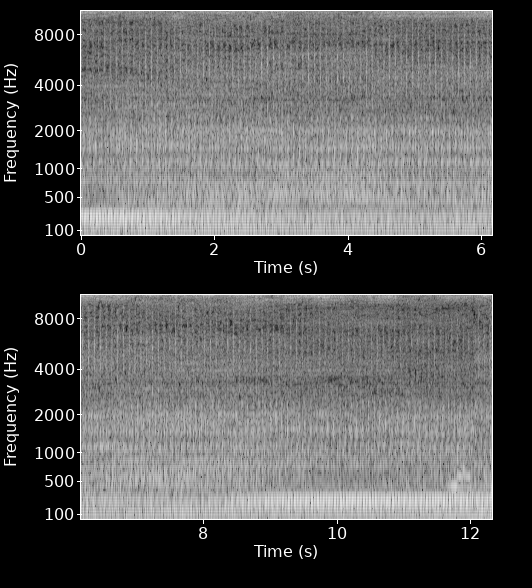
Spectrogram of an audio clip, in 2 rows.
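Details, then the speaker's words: 1990 Chevy Silverado V8, about 7,000 miles on the engine: heavy, fairly regular knocking about four a second over a rough idle, with lost power; deep bottom-end knock, owner suspects oil pump failure or low oil. "I think my oil pump went out, and maybe I was running low on oil for some reason, and the truck started knocking, losing power and everything."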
